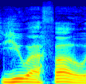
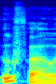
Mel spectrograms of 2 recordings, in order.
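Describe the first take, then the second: First: Each letter is said separately. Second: It is said as a single word. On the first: The speaker calls it right. "It's U dot F dot O" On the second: The speaker calls it wrong. "we insist it's not U F O"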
